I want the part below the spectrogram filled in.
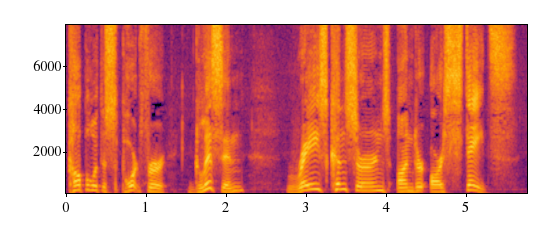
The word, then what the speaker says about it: GLSEN: The letter noted that Target provides financial support to an organization called GLSEN, pronounced Glisten, mm-hmm.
